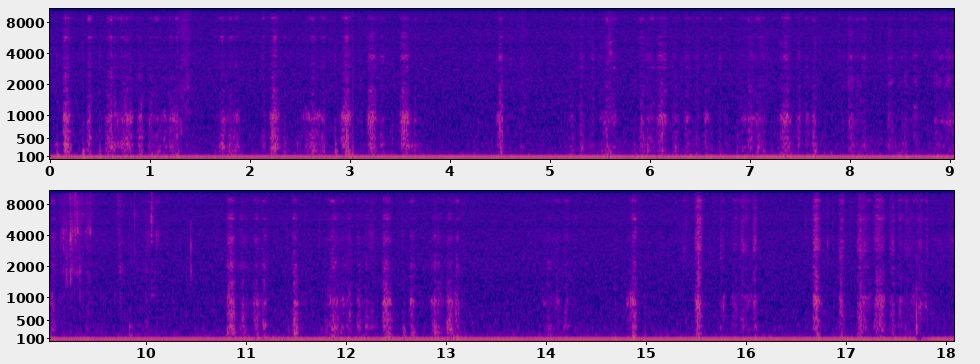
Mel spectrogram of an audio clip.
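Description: Glass dip pen scratching and ticking on grid paper in short, irregular strokes as cursive words are written, over a steady low hum.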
